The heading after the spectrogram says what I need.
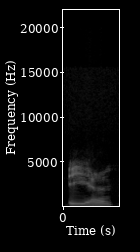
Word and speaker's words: Ian: It's spelled with an I, but it's pronounced Ian.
